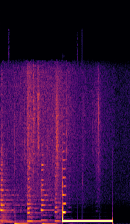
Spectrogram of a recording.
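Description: A telephone line tone sounds while a call is being placed: a few low pulsing sounds come first, then a single steady mid-pitched tone holds for about a second before cutting off abruptly.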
